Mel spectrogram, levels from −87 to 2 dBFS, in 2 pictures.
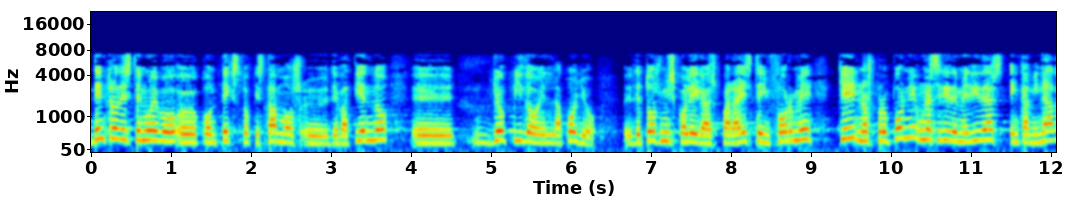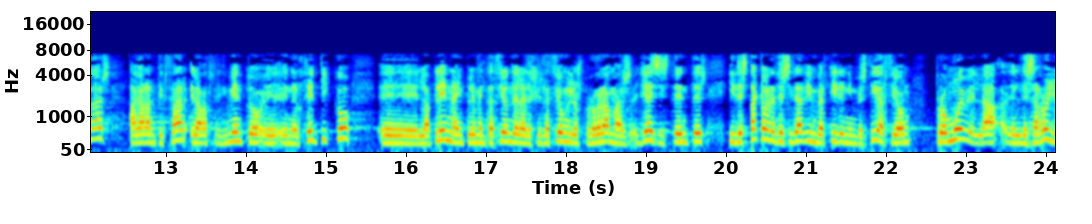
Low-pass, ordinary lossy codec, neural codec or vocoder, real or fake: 7.2 kHz; AAC, 32 kbps; none; real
